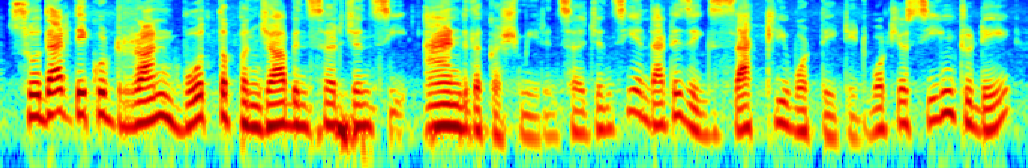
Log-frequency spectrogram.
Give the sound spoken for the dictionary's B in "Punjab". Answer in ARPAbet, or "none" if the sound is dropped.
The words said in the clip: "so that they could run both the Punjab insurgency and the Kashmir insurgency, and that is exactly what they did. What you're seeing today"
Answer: B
